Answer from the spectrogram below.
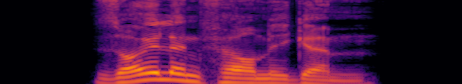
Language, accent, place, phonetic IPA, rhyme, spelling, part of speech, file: German, Germany, Berlin, [ˈzɔɪ̯lənˌfœʁmɪɡəm], -ɔɪ̯lənfœʁmɪɡəm, säulenförmigem, adjective, De-säulenförmigem.ogg
- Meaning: strong dative masculine/neuter singular of säulenförmig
